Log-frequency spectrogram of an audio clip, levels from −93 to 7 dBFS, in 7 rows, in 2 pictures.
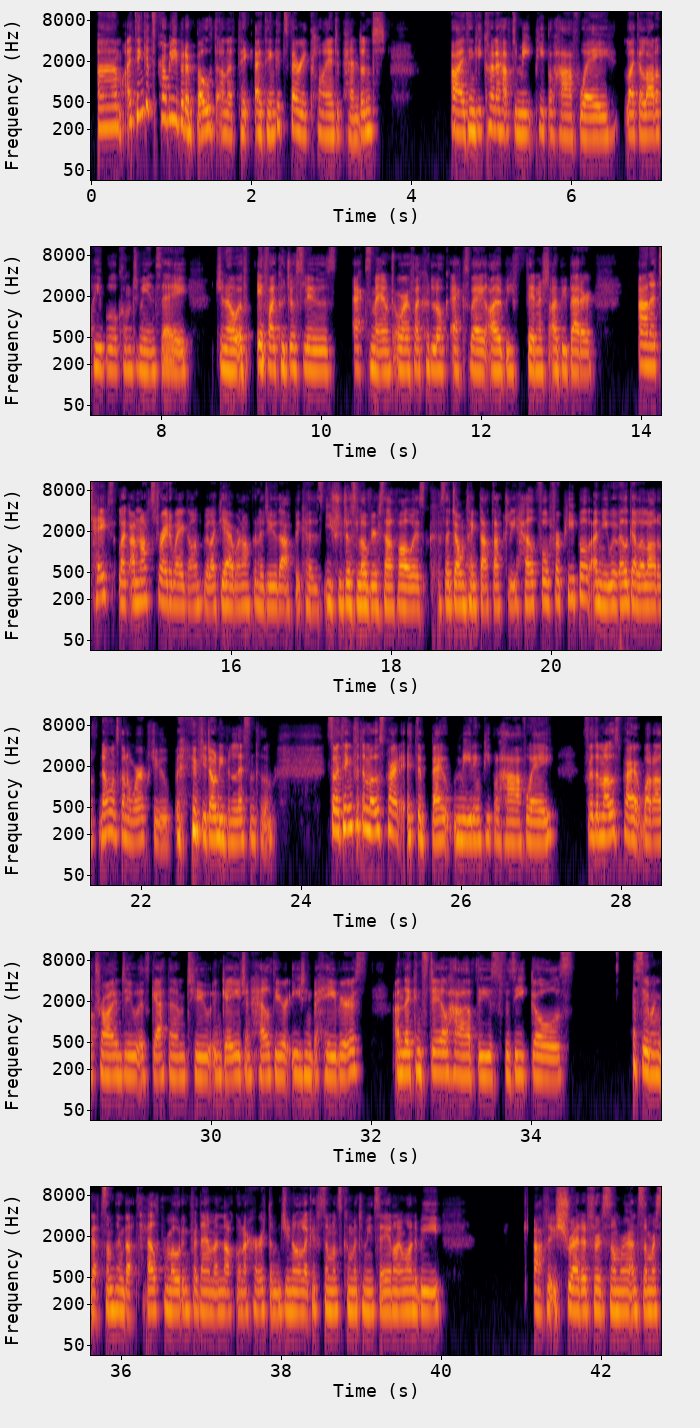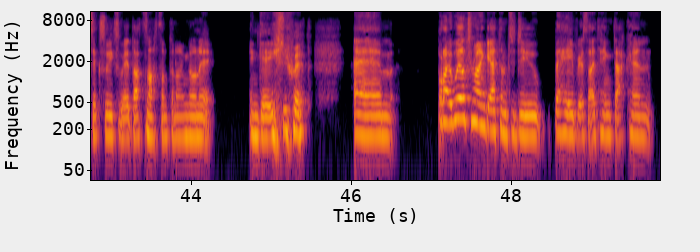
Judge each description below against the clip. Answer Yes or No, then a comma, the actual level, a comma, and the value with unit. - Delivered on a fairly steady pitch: Yes, narrow, 2.2 semitones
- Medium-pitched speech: Yes, medium, 160 Hz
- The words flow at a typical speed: No, fast, 265 wpm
